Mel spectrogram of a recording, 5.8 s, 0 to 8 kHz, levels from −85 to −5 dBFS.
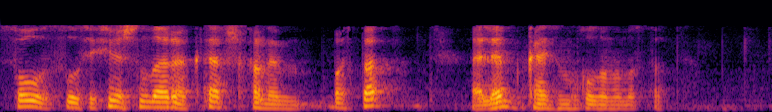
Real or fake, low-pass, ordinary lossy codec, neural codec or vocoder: fake; 7.2 kHz; AAC, 16 kbps; codec, 16 kHz, 0.7 kbps, FocalCodec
